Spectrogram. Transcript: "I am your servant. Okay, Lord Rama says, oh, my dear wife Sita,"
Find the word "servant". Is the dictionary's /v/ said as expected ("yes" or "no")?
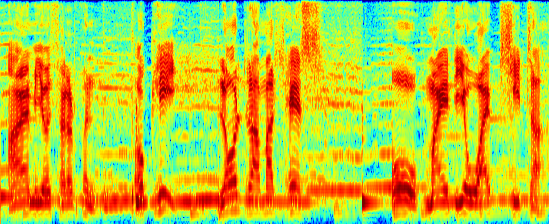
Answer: no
